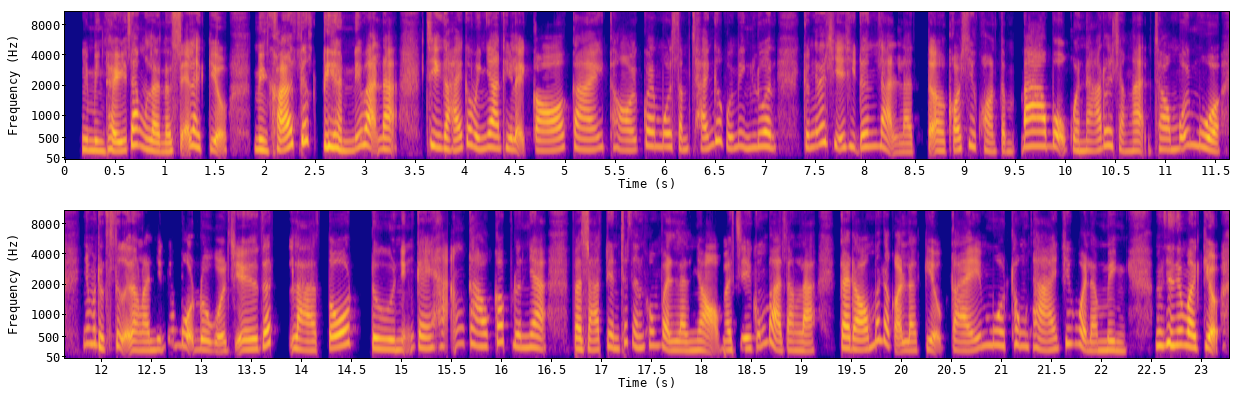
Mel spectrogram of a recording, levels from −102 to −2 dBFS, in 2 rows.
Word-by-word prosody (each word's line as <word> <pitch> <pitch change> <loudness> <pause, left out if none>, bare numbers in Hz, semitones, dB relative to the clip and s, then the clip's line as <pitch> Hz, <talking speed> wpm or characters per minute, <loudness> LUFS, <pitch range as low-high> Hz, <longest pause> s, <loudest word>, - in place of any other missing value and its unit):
Thì 235 - -1
mình 215 -2 0
thấy 205 -2 +4
rằng 330 +2 +3
là 210 -4 +3
nó 190 0 0
sẽ 215 - 0
là, 325 - +4
kiểu, - - +2 0.3
mình 235 -2 +3
khá - - +7
là - - +9
tiếc 415 0 +3
tiền 270 -8 +5
ấy - - -1
bạn 325 -7 +5
ạ. 245 -1 +4 0.3
Chị 320 -5 +2
gái 245 -1 +2
của 350 - -1
mình 260 -5 0
nha 280 -1 +4
thì 260 -2 -2
lại - - 0
có 220 +2 +4
cái 250 -2 -1
thói 225 -1 -3
quen 310 +2 -2
mua 300 0 -1
sắm 255 -4 -6
trái 245 -1 -4
ngược 430 +6 -3
với 260 - -2
mình 280 -1 -7
luôn, 305 -1 +2 0.3
có 280 - -2
nghĩa 305 +4 -4
là 385 - +1
chị 380 - -4
ấy 255 - 0
chỉ 305 - -5
đơn 295 +3 -1
giản 295 - -2
là 185 0 -4
t - - 0 0.2
có 230 - +1
chỉ 310 +3 -5
khoảng 205 -8 -5
tầm 195 -1 -8
3 310 +1 +6
bộ 300 -2 +1
quần 220 -3 -3
áo 215 +1 -4
thôi 330 - -1
chẳng 210 -5 -9
hạn, 210 -1 -1
cho 240 -2 -1
mỗi 255 +5 -2
mùa, 295 -10 +3 0.3
nhưng 340 - -6
mà - - -1
thực 255 -6 -1
sự - - -4
rằng 200 - +1
là 195 - 0
những 215 +2 -7
cái - - -16
bộ 295 - +1
đồ 210 -2 -1
của 175 -1 0
chị - - -3
ấy 220 +1 +2
rất 315 +9 +3
là 210 -5 0
tốt 290 +8 +5 0.2
từ 230 -2 +2
những 215 +3 -4
cái 250 -2 -1
hãng 290 +5 -8
cao 290 -5 0
cấp 375 +5 -1
luôn 270 -5 -3
nha, 255 -4 +1 0.3
và 230 -1 +4
giá 210 -1 -2
tiền 245 +2 -4
chắc 375 - -9
chắn 260 -2 -4
không 305 +1 -8
phải 230 - +1
là 195 0 -1
nhỏ. 200 +1 0
Và 205 0 -2
chị 220 +4 -4
ấy 235 - +1
cũng 275 +8 -8
bảo 200 - +3
rằng 200 0 -5
là 185 -1 0 0.3
cái 250 -2 +6
đó 215 -2 +5
mới 415 - -4
được 360 - -1
gọi - - +1
là, 195 0 -2
kiểu, 195 +2 -4
cái 200 +3 -1
mua 315 +1 -3
thông 300 -2 -5
thái 215 -5 -1
chứ 345 +8 -6
không 340 - -15
phải 215 - +1
là 185 - -4
mình. 195 -1 -3 0.3
Ưm, 300 0 0
thế 350 - +5
nhưng 320 0 0
mà, 285 -2 +7
kiểu, 245 - +4
250 Hz, 310 wpm, -23 LUFS, 215-300 Hz, 0.3 s, là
